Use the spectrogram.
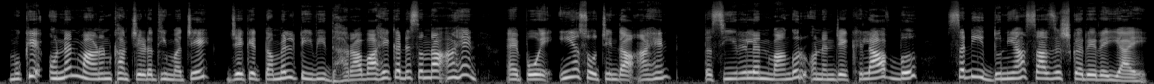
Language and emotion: Sindhi, angry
